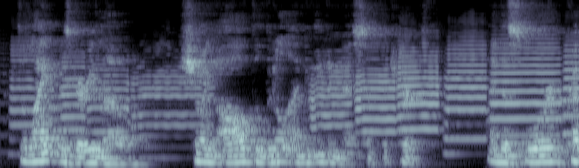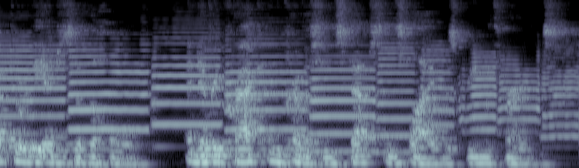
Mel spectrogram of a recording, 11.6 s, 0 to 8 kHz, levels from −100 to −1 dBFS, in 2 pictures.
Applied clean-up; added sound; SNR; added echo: classical method WPE with log-MMSE.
